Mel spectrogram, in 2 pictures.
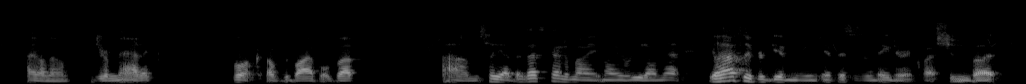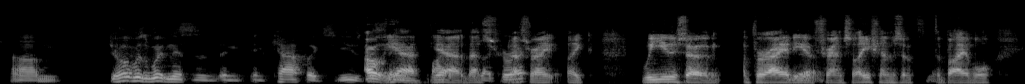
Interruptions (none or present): present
